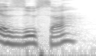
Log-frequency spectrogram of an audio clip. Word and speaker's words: Azusa: Azusa. APU. Yeah. Azusa Pacific, right? Azusa. Two soft. Two Z's. They're both voiced.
